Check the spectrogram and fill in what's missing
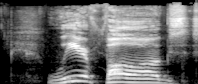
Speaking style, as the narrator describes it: screamed the froglets

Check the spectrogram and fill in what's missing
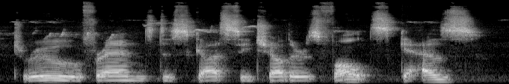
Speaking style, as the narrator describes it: Igneous sighed

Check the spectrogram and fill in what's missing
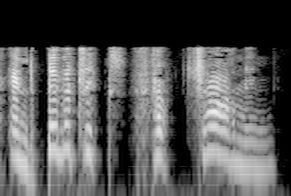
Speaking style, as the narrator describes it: he said in a squeaky voice

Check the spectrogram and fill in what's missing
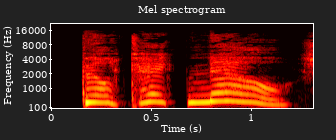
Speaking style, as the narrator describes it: cried

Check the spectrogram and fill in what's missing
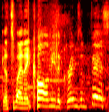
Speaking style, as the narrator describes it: He said very loudly

